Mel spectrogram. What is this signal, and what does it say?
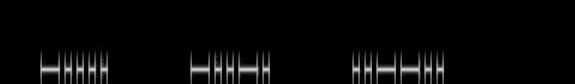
Morse code, heard as a keyed tone, about 20 wpm, spaced as for 8 wpm, 700 Hz. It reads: 6/?
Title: 178 Lesson 29e - Slash - Three Characters 20wpm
